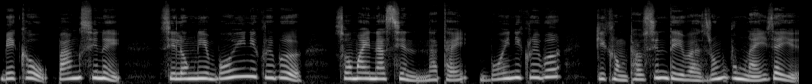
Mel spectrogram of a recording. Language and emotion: Bodo, neutral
